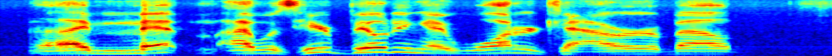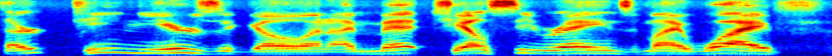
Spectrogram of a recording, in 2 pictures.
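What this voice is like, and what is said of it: Slight Texan accent. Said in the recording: “our listeners can probably pick up a little bit of an accent... I am from Texas.”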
